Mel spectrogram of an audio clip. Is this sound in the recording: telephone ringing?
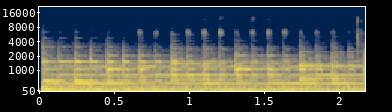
yes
